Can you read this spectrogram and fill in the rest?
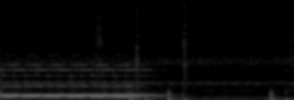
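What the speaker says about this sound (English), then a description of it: "The phone is ringing." An in-game telephone in the video game YIIK rings with a steady electronic tone held for about half a second, followed by a few soft clicks and thumps as the ringing stops.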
